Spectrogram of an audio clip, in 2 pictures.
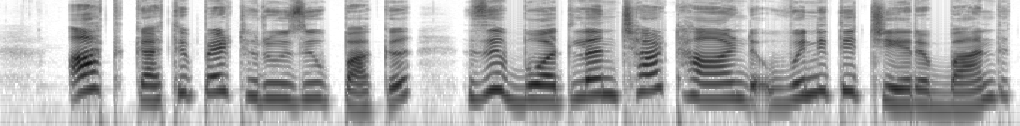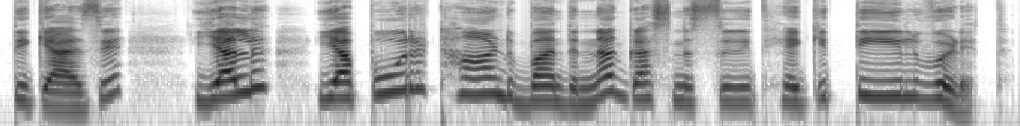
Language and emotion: Kashmiri, neutral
